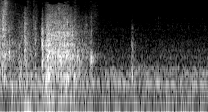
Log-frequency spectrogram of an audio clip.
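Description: A bag of frozen berries handled: a brief plastic rustle and clatter of frozen fruit, loudest for about half a second just after the start, then fading to quiet room sound.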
